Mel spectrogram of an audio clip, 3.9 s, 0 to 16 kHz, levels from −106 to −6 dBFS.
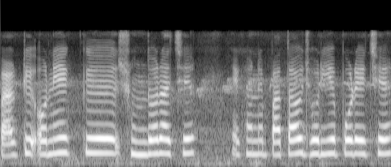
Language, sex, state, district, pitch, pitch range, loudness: Bengali, female, Assam, Hailakandi, 305 Hz, 295-315 Hz, -13 LUFS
